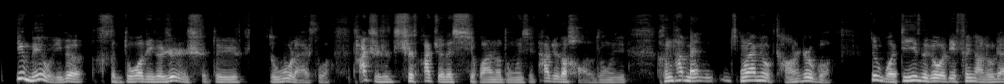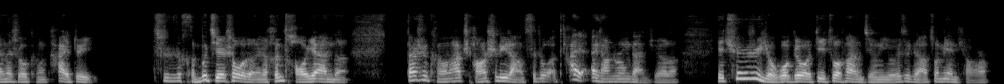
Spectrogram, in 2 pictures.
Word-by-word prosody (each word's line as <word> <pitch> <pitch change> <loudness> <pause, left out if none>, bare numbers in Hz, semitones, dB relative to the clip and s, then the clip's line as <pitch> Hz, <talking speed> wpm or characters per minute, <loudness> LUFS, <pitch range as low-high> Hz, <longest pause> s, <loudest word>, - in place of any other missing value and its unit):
并 275 -3 +5
没 205 +2 +6
有 125 - +2
一 110 - -3
个 120 -3 +3
很 120 -4 -9
多 130 +5 +3
的 125 - -1
一 - - +1
个 125 - +3
认 155 -1 +3
识， 105 - -4
对 115 +4 -4
于 115 +1 -1 0.3
食 - - -10
物 135 +5 0
来 95 - -3
说， 100 +2 -12 0.2
他 - - +2
只 - - -4
是 125 +1 -3
吃 120 - 0
他 160 - +1
觉 155 - -2
得 120 - +2
喜 115 - -2
欢 110 0 -2
的 115 - -3
东 110 -1 -7
西， 110 +1 -10
他 150 - -1
觉 130 - -2
得 125 - +5
好 100 - -7
的 - - -14
东 105 +1 -9
西， 105 +1 -9 0.3
可 - - -14
能 - - +4
他 190 - +1
完 160 -2 +2 0.2
从 170 +2 +2
来 185 - +7
没 185 - +3
有 165 - +3
尝 115 +4 -5
试 165 +1 +4
过。 105 -6 -7 0.4
就 210 - +3
是 - - -1
我 120 - +5
第 170 +7 +1
1 190 - +6
次 160 - +3
给 150 - +3
我 145 - +6
弟 140 - 0
分 155 +4 -1
享 150 - 0
榴 115 - -2
莲 120 -1 -1
的 130 - -3
时 120 - -6
候， 120 - 0
可 120 -1 -14
能 110 - -9
他 - - -1
也 - - +3
对 120 -3 -3 0.6
就 160 - -6
是 155 - -3
很 - - -5
不 210 - +4
接 155 -6 +5
受 155 -1 +3
的， 115 -1 0
很 155 +8 +1
讨 120 -8 +2
厌 130 -3 +4
的， 105 -2 -6 0.6
但 190 - +4
是 205 +1 -2
可 130 - -9
能 125 - -2
他 155 - +1
尝 130 -3 -1
试 155 - -4
了 160 - +4
1、2 105 -9 +1
次 125 +8 -9
之 145 - -5
后， 140 - -4
他 - - 0
也 - - +4
爱 160 - +3
上 130 -2 -3
这 - - -9
种 130 0 -6
感 95 - -5
觉 100 +2 -12
了， 100 0 -8 0.4
也 150 - +1
确 270 - 0
实 - - +2
是 270 -5 +3
有 110 - +4
过 140 +4 +4
给 140 - +3
我 140 - +6
弟 135 +3 -1
做 125 - +3
饭 135 -1 +1
的 115 - -5
经 110 +1 -5
历， 110 - -4
有 110 - -3
一 125 - -3
次 140 - -6
给 125 - -4
他 105 - -2
做 125 - -6
面 130 -3 -3
条 100 -2 -12
儿。 100 +1 -9
125 Hz, 365 characters per minute, -23 LUFS, 110-155 Hz, 0.6 s, 来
